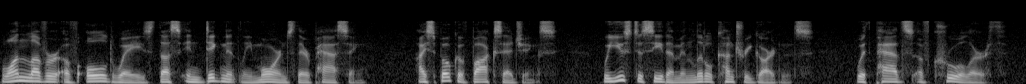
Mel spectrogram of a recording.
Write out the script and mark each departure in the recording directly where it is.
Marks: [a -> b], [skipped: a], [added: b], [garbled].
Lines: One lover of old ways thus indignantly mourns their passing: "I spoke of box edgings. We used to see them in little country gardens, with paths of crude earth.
One lover of old ways thus indignantly mourns their passing: "I spoke of box edgings. We used to see them in little country gardens, with paths of [crude -> cruel] earth.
